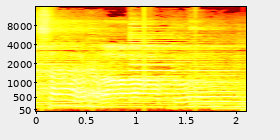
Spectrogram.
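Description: Thai folk song performed live: a male voice sings a drawn-out, wavering note over strummed acoustic guitar. The voice falls away a little after a second, leaving the guitar, and a deeper bass note comes in near the end.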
